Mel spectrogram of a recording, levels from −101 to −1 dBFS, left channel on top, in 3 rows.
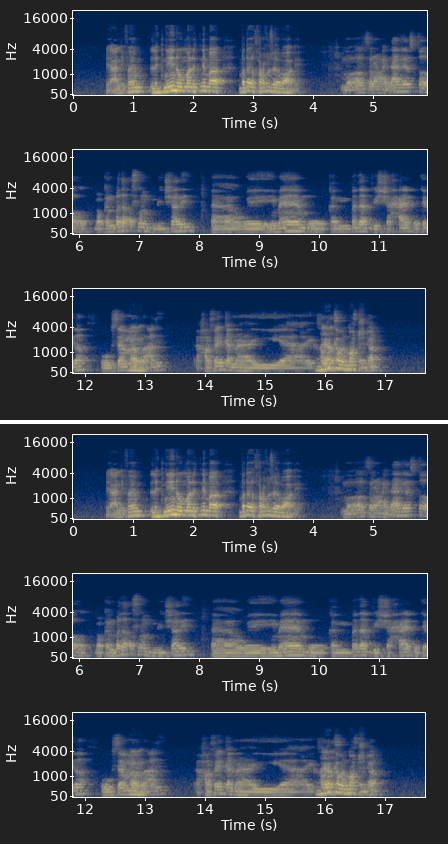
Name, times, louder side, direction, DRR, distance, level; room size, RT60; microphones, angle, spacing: voice 1, 0.6-3.8 12.7-13.0 15.8-16.8, left 1 dB, 5° left, 0.4 m, -29 dB
voice 2, 4.5-7.9 8.2-12.0 12.3-13.3 13.8-16.8, left 1 dB, 60° left, 1.1 m, -36 dB
7.4 x 5.2 x 2.8 m
head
